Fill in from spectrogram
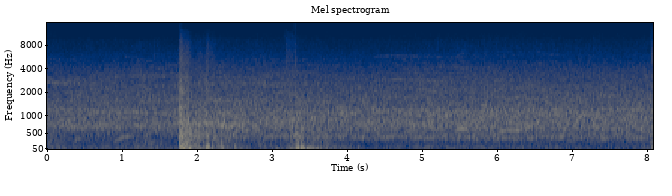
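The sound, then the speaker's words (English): A wrestler is slammed onto a wrestling mat with a belly-to-belly throw, a loud, booming thud, followed a moment later by a second, softer impact, all over a steady roar of crowd noise. “Then the Anvil picks up Yoko and sends him for the ride with that belly to belly”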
